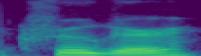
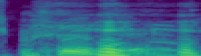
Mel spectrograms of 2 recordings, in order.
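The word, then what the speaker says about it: Kroeger: and why don't you and I with Chad Kroger or Krueger sorry it's Krueger from nickel it is it's pronounced Chad Krueger it's Chad Krueger I saw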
